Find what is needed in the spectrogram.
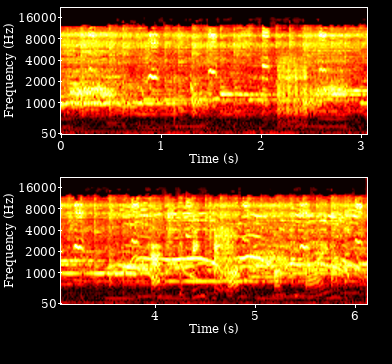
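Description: Children's TV programme soundtrack playing through a screen's speaker: light music with bleeping sound effects, joined in the second half by high, wavering squeaky calls.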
